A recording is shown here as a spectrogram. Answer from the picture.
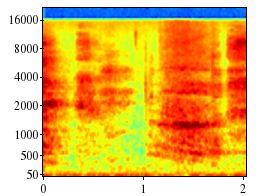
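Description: A woman's faint breathing through the effort of squatting with a dumbbell held at her chest.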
